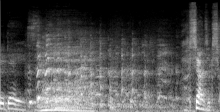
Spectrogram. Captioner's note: audience laughs; Wink gasps loudly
